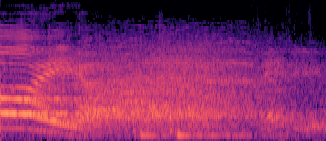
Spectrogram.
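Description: Arena crowd at an indoor soccer match cheering a player's goal, a sustained roar of many voices with whoops that slowly fades over a few seconds.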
